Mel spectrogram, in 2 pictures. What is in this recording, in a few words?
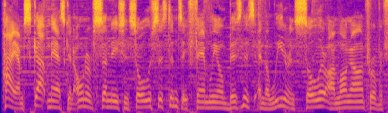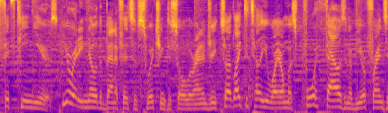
Radio Spot; SUNation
